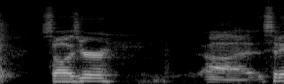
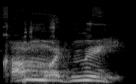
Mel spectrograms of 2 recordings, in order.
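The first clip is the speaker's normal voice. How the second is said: slow, higher, louder command to a guard; barked order; 4 semitones higher, 3 dB louder, slower than usual. Acted. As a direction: bark it like a warlord setting a sentry. Orc leader orders his men.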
